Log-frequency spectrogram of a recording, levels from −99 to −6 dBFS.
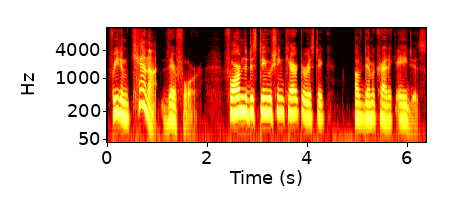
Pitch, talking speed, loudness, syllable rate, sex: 160 Hz, 95 wpm, -20 LUFS, 4.9 syllables/s, male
